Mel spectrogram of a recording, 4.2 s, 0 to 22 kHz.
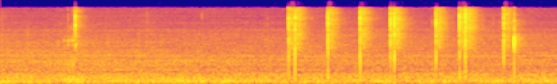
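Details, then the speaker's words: Mercedes M272 timing chain tensioner, manually reset and turned backwards by hand in a quiet room: seven sharp, crisp ratchet ticks about four per second; normal tensioner ratchet click after out-of-time check engine issues. "So, anyways, got that all figured out and now see, you turn it backwards and you're going to hear this sound here."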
